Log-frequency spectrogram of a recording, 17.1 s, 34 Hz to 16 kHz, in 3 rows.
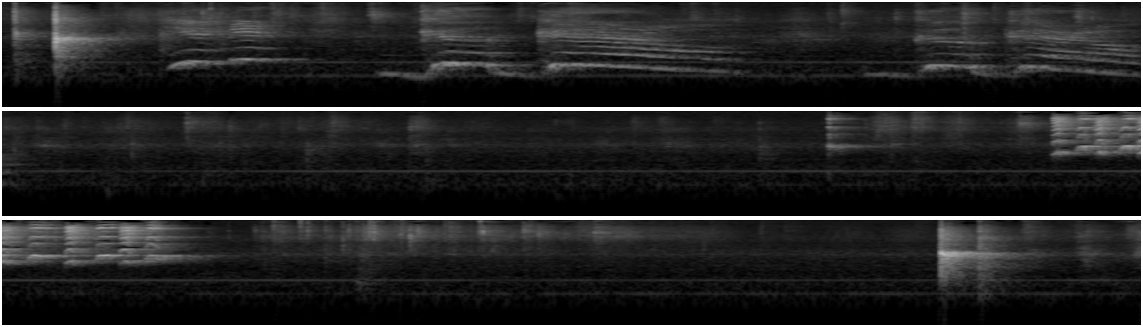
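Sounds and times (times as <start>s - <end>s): squeaky dog toy squeaking: 11.0s - 12.4s.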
